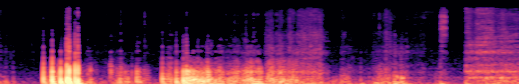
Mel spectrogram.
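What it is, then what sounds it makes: Empty cardboard box. Fingers and nails tap and scratch the far wall and rim of an open, empty brown corrugated cardboard box with a raised flap. A quick burst of dull, hollow, low taps leads into rough, rustling scratches, then a few softer taps, and it ends in a steady, brighter scraping hiss.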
